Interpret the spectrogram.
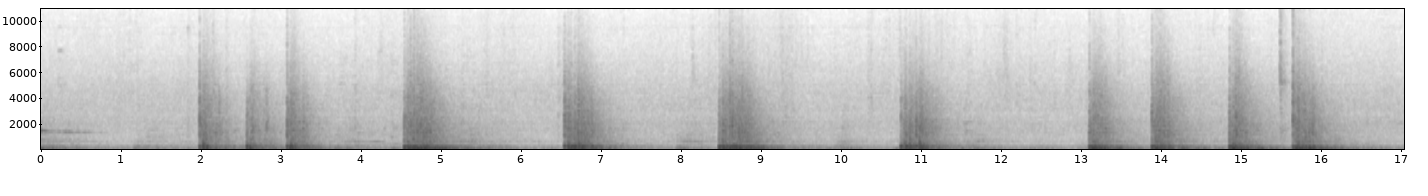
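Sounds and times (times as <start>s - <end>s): fireworks booming: 0.0s - 17.0s.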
